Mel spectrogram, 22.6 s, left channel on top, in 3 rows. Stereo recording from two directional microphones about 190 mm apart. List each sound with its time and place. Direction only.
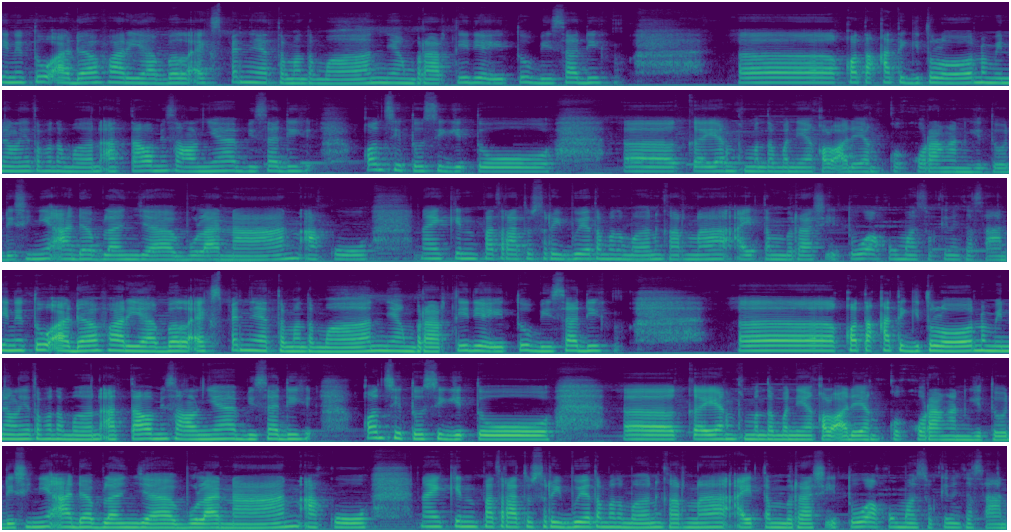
0.0 s speech: 25° right (ahead or behind)
5.5 s speech: 25° right (ahead or behind)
